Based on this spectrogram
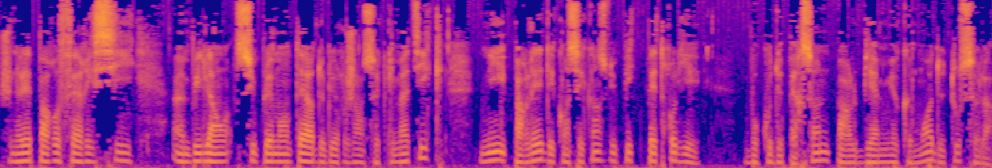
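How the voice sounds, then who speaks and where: A man with a southwestern French accent talks at a fairly slow pace, somewhat breathy, over a quiet background. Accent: southwest French. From southwest France. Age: 50s. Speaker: amateur science presenter. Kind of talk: scripted narration.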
